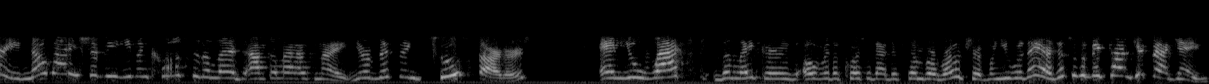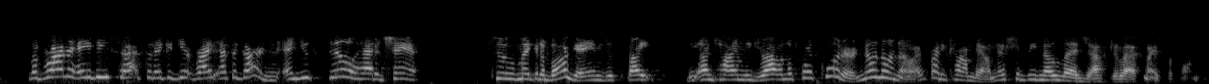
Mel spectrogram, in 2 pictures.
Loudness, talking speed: -33 LUFS, 215 wpm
